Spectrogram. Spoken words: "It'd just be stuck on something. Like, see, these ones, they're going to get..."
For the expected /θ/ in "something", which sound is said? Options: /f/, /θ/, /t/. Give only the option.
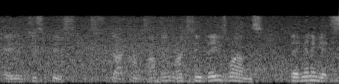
/θ/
